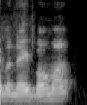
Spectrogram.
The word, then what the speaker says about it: Lene Beaumont: I'm just curious, have you had a chance to see in person or on some film the girl out of Illinois, Lene Beaumont? I believe I said her name right. – You did.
